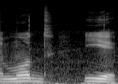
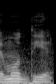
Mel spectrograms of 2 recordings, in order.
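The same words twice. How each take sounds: First: "মধ্য ইয়ে" split in two, with a pause before "ইয়ে"; separated syllables. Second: "মধ্যে" joined as one word, no break; run together. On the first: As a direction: say "মধ্য", stop, then "ইয়ে". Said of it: "আলাদা করে উচ্চারণ করি". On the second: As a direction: say "মধ্যে" in one go, linking both parts. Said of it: "একসাথে উচ্চারণ করবেন". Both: Shown as a demonstration.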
